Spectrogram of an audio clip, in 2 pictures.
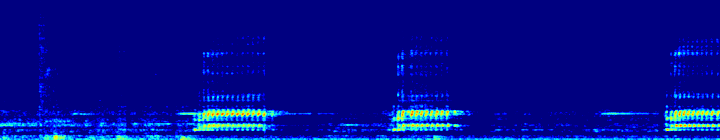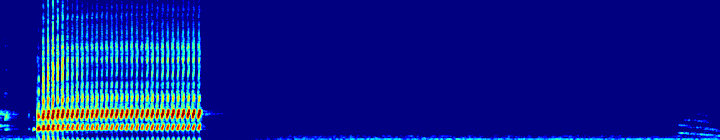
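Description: A gray treefrog gives short, musical trills, ending in one long, loud burst, over a low steady hum.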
